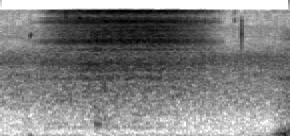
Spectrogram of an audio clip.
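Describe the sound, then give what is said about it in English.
A single slow, deep breath taken as part of a relaxation exercise: a soft, steady airy rush, held for about a second, with a brief low puff at the very end. “You want to take a deep breath,”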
